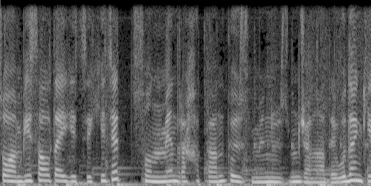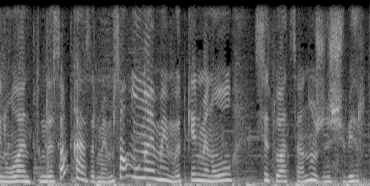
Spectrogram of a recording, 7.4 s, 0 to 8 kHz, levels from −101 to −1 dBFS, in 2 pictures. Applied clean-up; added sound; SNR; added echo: none; none; none; none.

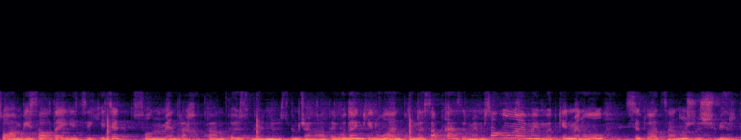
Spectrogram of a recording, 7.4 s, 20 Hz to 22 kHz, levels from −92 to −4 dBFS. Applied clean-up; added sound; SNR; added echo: none; Drawer open or close; 19 dB; reverberation time 0.9 s.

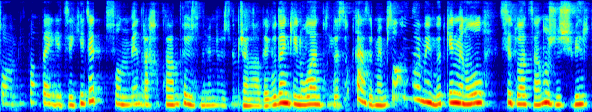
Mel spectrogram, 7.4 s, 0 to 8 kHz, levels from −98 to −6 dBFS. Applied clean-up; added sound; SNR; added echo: neural mask model DeepFilterNet 3.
